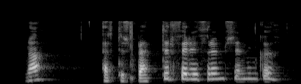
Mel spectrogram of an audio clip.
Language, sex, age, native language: Icelandic, female, 50-59, Icelandic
